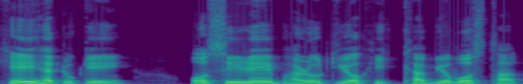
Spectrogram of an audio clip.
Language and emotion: Assamese, neutral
